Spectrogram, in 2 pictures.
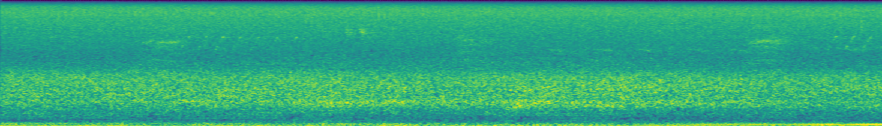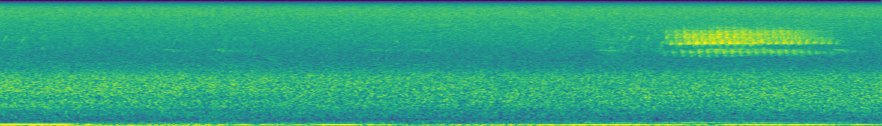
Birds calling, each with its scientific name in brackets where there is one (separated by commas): Gray Catbird (Dumetella carolinensis), Swamp Sparrow (Melospiza georgiana), American Goldfinch (Spinus tristis)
